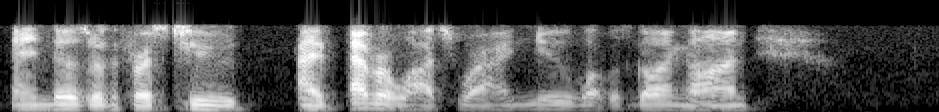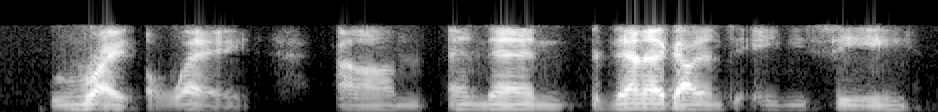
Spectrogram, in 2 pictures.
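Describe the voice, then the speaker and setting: A man's voice: low-pitched, no room sound. A man chatting casually as a guest in a radio interview, telling stories in a talkative way. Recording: narrow, tinny phone-line sound.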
